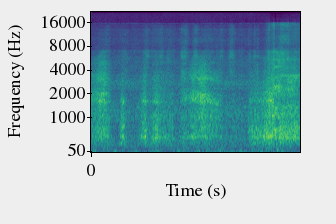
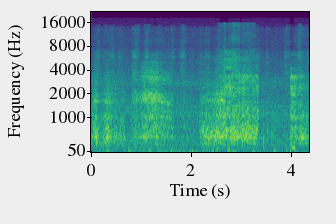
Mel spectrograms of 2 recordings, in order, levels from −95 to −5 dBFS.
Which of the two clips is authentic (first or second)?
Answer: second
